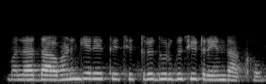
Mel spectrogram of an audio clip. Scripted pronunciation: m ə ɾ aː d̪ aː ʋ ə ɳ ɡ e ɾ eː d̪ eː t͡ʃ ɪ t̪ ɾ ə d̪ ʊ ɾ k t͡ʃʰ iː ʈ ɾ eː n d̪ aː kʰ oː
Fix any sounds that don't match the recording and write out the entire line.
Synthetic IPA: m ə l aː d̪ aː ʋ ə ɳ ɡ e ɾ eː t̪ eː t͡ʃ ɪ t̪ ɾ ə d̪ ʊ ɾ ɡ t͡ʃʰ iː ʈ ɾ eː n d̪ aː kʰ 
